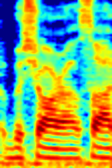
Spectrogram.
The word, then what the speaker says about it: Bashar al-Assad: Syria with Bashar Al Bashar al- Assad in in charge Bashar al- Assad I know you've mispronounced his name a few times uh but uh it's Bashar alassad I know the uh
